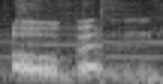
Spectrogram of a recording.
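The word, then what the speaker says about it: Obyn: I think it's O-B-Y-N, so it's Oben.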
